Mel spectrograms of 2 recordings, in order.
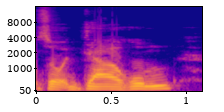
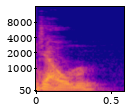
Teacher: So in Paiwan, the R sound disappeared. So it became, jarum became jaum.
